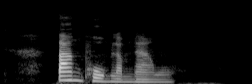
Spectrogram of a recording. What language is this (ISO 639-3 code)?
tha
